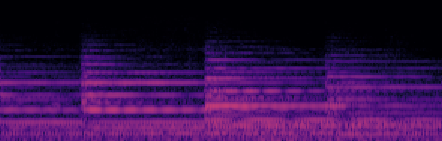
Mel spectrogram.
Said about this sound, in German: Also es macht wirklich Laune, da besonders an der dicksten Glocke zu ziehen und die richtig zum Klingen zu bringen. Also es macht mir richtig Spaß.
